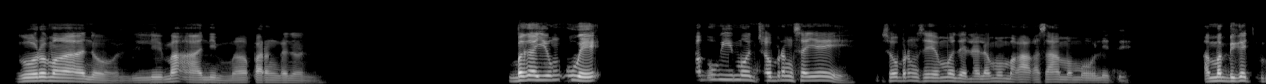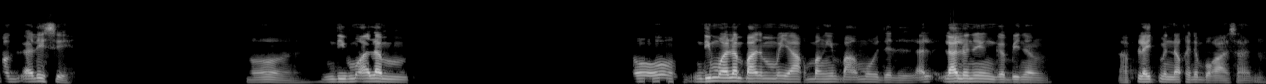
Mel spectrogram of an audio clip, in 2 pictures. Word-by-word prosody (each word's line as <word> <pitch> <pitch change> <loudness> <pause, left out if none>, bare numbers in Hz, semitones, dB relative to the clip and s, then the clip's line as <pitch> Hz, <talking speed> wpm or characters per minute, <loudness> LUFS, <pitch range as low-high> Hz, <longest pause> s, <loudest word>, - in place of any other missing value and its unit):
Siguro 160 +5 +4
mga 155 -1 +6
ano 110 -4 -4 0.5
5 115 +5 -1 0.2
6 105 -1 -5
mga 105 +1 -5
parang 105 0 -3
gano'n. 95 -3 -9 2.0
'Baga 185 +7 +8
yung 205 +1 0
uwi, 185 -4 +5 0.9
pag-uwi 225 -7 -5
mo 210 -1 0
sobrang 185 +2 -2
saya, 185 0 +1
eh, 95 -1 -10 0.2
sobrang 170 +2 -4
saya 160 0 -2
mo 170 - -2
dahil 135 -5 -4
alam 130 +1 -4
mo 140 0 -9
makakasama 115 -1 -4
mo 105 -2 -10
ulit, 105 -1 -12
eh, - - -18 0.8
ang - - 0
mabigat 170 +1 +3
yung 145 - -19
pag-alis, 135 +2 0
eh. - - -12 1.7
Oo, 110 -2 -8 0.3
hindi 125 +3 -4
mo 135 +2 -2
alam 130 -5 +3 2.2
Oo, 140 +1 -1 0.2
hindi 140 +2 +2
mo 155 0 +6
alam 155 -1 +5
pa'no 140 -1 +5
maihahakbang 125 -1 -2
yung 130 - -11
paa 115 -1 -2
mo 120 +1 -9
dahil 100 -2 -11
lal - - -4
lalo 140 +1 +7
na 140 0 0
yung 125 -3 -5
gabi 115 0 -3
ng, 110 -2 -4 0.8
ah, - - -12
flight 125 0 +2
mo 125 - -4
na 115 - 0
kinabukasan. 100 -5 -7
130 Hz, 135 wpm, -24 LUFS, 110-160 Hz, 2.2 s, Baga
